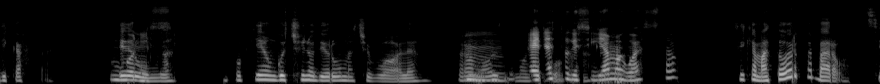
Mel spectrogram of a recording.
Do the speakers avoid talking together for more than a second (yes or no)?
no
